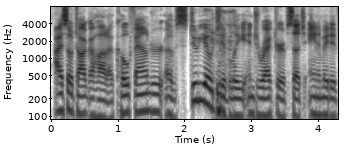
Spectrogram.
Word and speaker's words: Ghibli: news, which is the passing of I can't pronounce his name. Takahata. Iso Takahata, the co-founder of Studio Ghibli.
